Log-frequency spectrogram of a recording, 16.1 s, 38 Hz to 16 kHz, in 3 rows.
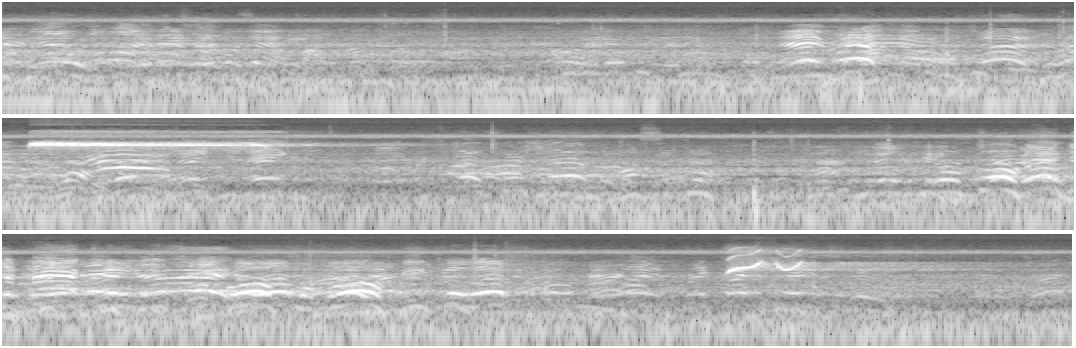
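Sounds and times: players shouting: 0:03.8 - 0:08.7, 0:09.8 - 0:15.3
referee's whistle blast: 0:05.5 - 0:07.2, 0:14.3 - 0:15.0.

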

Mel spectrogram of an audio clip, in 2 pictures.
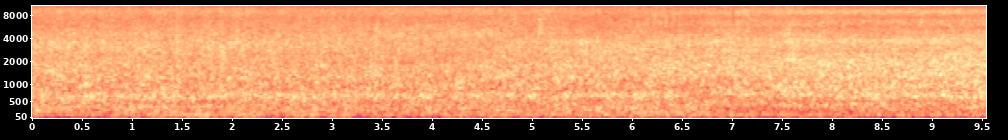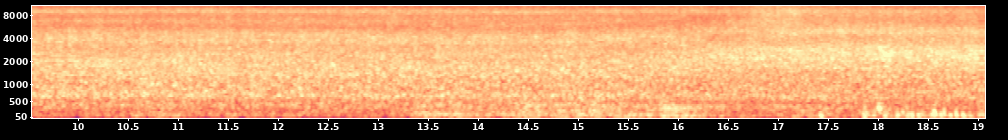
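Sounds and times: heavy rain on paving: 0:00.0 - 0:19.0
roof runoff splashing: 0:00.0 - 0:19.0.

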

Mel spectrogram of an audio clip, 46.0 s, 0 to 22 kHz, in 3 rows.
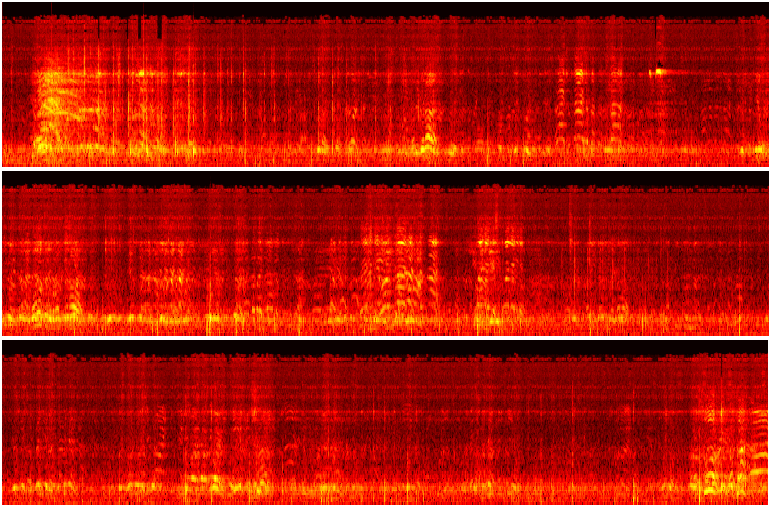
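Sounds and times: players shouting: 0:00.4 - 0:30.0, 0:30.8 - 0:41.0, 0:42.0 - 0:46.0.

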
